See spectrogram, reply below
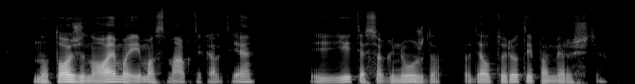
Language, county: Lithuanian, Kaunas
